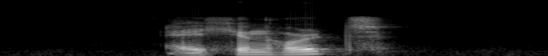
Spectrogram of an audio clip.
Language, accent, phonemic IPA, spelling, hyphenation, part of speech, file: German, Austria, /ˈaɪ̯çn̩ˌhɔlt͡s/, Eichenholz, Ei‧chen‧holz, noun, De-at-Eichenholz.ogg
- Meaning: oak, oak wood (The wood and timber of the oak.)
